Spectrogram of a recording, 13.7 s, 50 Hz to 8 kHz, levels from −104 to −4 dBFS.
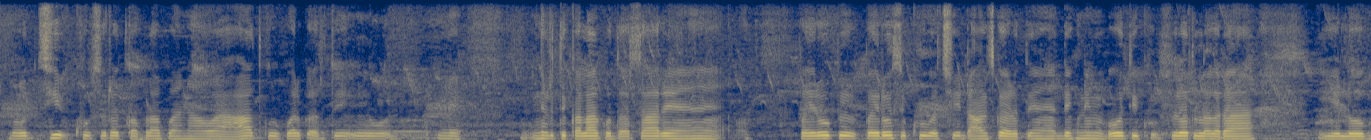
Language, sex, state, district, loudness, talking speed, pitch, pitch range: Maithili, male, Bihar, Supaul, -32 LUFS, 165 wpm, 155 Hz, 150-165 Hz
